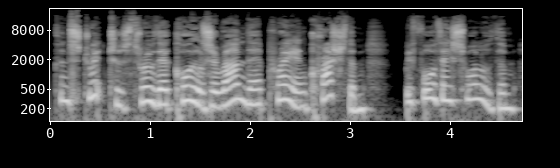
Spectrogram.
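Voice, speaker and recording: Woman reading as a proper little boy, high and lively, soft breathy voice, talks all precise. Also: moderate pace, no echo, studio quality. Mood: eager. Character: eager, earnest well-bred young boy.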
